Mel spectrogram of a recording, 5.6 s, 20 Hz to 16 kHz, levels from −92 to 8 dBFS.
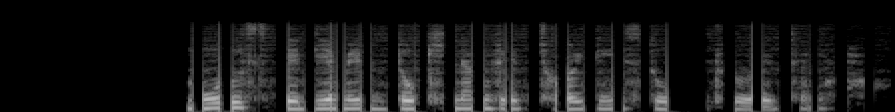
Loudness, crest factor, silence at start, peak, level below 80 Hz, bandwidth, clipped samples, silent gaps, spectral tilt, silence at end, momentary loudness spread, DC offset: -32 LUFS; 20 dB; 1.15 s; -12 dBFS; -60 dBFS; 7.4 kHz; under 0.1%; 1.73-1.79 s, 2.79-2.84 s, 3.31-3.36 s, 3.66-3.72 s, 4.31-4.41 s, 4.53-4.58 s, 4.88-4.93 s, 5.22-5.29 s; -8 dB/octave; 0.2 s; 17 LU; under 0.1%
